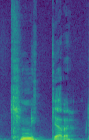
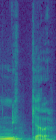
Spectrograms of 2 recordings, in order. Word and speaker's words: Knyckare: Så att, det är uttal, det är inte som knock, utan det är Knyckare. Det är inte Nyckare.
